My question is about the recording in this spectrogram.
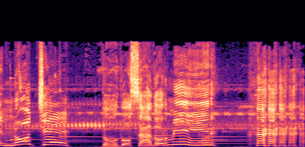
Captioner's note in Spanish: Sonido de grillos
